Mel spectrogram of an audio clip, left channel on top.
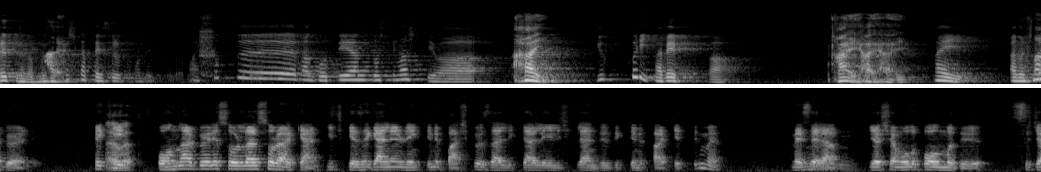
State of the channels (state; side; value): different; both; correlation 0.00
